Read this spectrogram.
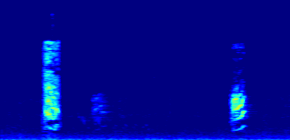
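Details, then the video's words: Calls of a female double-collared seedeater, said to get males excited and singing: a strong, noisy high chirp, a faint note, then a thinner chirp with a falling end about two and a half seconds later. "Piado de Fêmea de Papa capim Para Esquentar Papa capim"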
